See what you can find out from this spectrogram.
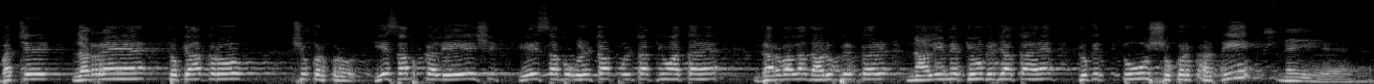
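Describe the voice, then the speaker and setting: Over noticeable background noise, a man with a Punjabi accent speaks at an extremely high pitch with fairly even intonation. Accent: Punjabi-accented Hindi. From Punjab, India. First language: Punjabi (speaking Hindi). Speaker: pastor. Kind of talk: sermon.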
